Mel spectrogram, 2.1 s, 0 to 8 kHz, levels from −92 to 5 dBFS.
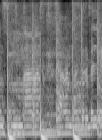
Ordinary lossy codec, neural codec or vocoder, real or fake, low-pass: none; codec, 16 kHz, 4 kbps, X-Codec, HuBERT features, trained on balanced general audio; fake; none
